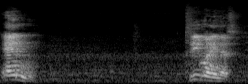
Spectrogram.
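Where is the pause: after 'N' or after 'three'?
after N. A short pause comes after 'N'. It names the nitride ion. "पहले एन बोलते हैं, फिर थोड़ा रुक जाते हैं, फिर बोलते हैं थ्री माइनस"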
